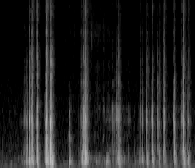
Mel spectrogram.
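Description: Fingertips and thumbs rub and scratch across a resin-bead diamond painting on a board. About fifteen short, dry, crackly scratching bursts come at an uneven pace, each with a fuller low-mid body and faint bright edges. The bursts stop at once, with no ring between strokes.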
